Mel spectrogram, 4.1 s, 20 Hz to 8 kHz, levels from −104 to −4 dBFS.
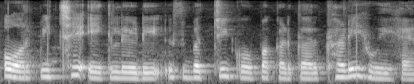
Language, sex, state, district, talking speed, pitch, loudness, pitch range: Hindi, female, Punjab, Fazilka, 175 wpm, 175 Hz, -20 LUFS, 160-195 Hz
